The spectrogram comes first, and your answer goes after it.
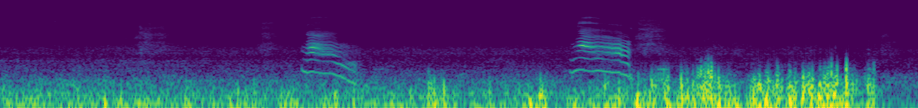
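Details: Strays beneath a bench while being petted, other cats joining: two loud, drawn-out falling meows about four seconds apart, followed by scratchy rustling and handling noise against background traffic.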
